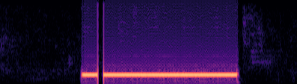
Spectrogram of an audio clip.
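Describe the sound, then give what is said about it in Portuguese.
A telephone ringback tone sounds while a call connects. It is a single loud, pure, steady tone lasting about a second, with a brief break just after it starts, then silence. “Alô? Ah, não. Tá chamando ainda.”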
